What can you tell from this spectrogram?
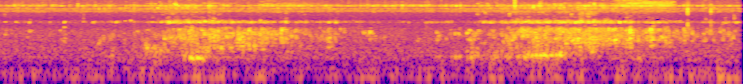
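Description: Scuba regulator exhaust heard underwater: two bursts of bubbling from exhaled breath a few seconds apart, played at double speed.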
